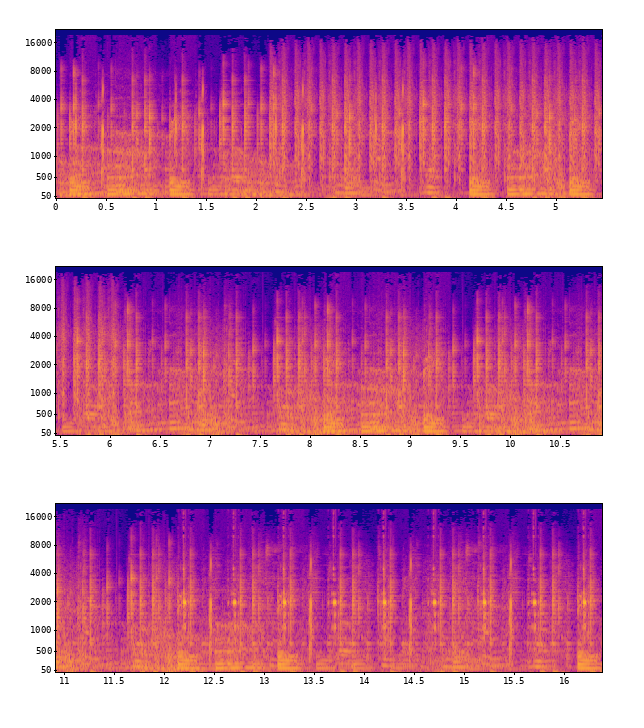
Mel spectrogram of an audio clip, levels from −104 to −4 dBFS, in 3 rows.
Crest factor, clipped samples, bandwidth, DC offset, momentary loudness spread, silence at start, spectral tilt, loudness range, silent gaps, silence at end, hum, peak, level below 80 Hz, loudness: 26 dB; under 0.1%; 19.5 kHz; 0.2%; 5 LU; 0 s; -4 dB/octave; 2 LU; none; 0 s; none; -2 dBFS; -44 dBFS; -27 LUFS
